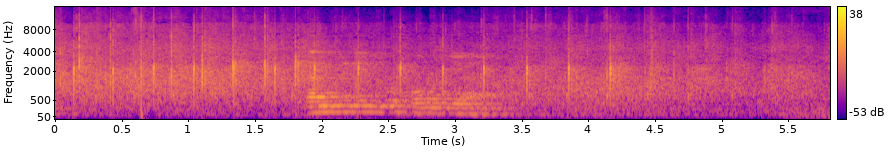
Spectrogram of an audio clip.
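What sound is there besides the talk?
audience applause for Gajendra ji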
